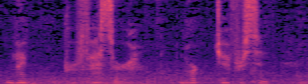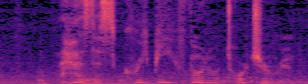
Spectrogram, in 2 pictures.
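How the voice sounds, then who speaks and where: A woman playing an earnest, gentle, troubled young heroine in a video game, speaking softly and hesitantly. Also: on the low side, measured pace, close to an everyday voice. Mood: sorrowful. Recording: loud storm noise behind.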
